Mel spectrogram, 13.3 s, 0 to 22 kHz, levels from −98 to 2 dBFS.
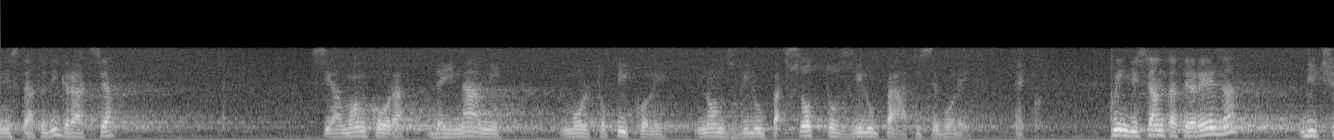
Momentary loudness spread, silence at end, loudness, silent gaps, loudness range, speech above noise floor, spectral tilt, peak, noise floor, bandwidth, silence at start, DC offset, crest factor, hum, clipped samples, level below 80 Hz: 21 LU; 0 s; -23 LUFS; none; 7 LU; 26 dB; -9 dB/octave; -6 dBFS; -48 dBFS; 5.4 kHz; 0 s; 0.4%; 18 dB; none; under 0.1%; -56 dBFS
